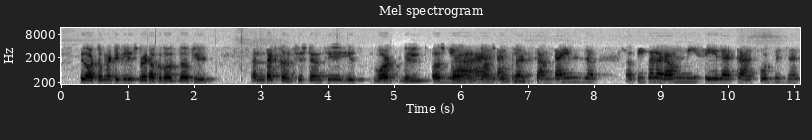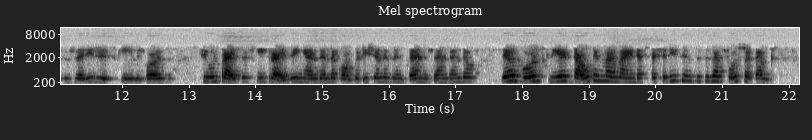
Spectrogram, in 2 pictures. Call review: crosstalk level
present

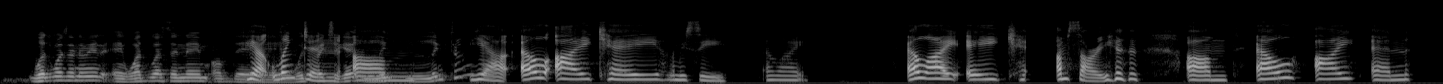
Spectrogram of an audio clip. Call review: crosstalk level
present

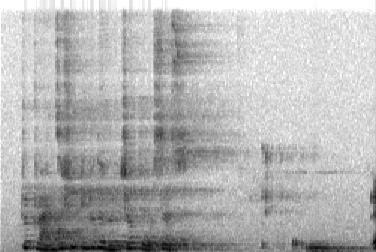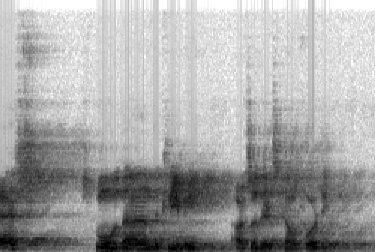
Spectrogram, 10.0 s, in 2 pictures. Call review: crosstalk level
none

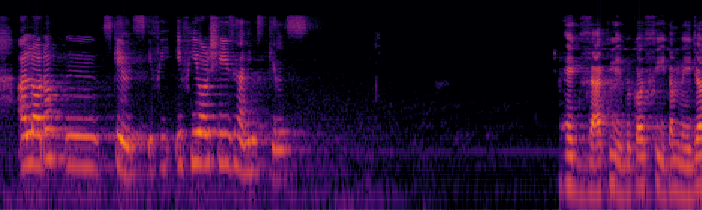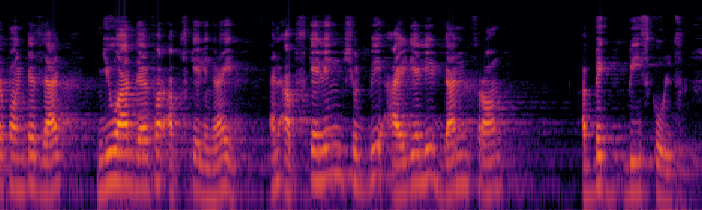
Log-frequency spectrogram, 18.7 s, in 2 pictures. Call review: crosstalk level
none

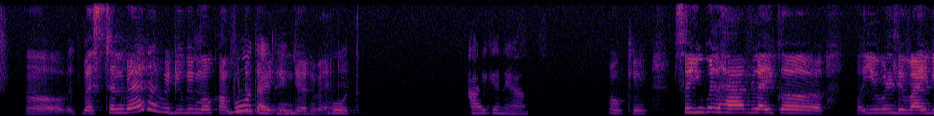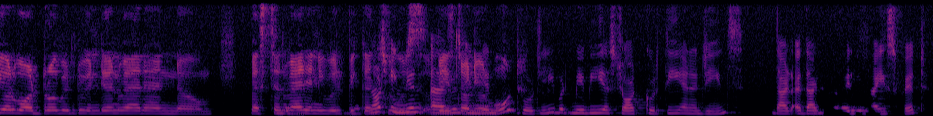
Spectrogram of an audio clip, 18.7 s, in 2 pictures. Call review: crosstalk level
present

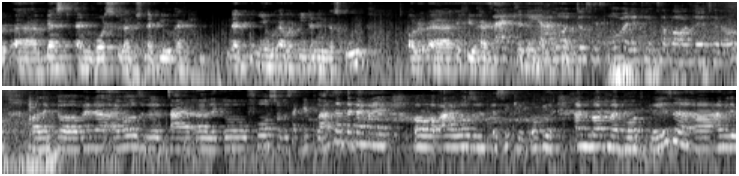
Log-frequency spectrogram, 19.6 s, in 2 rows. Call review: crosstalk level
present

